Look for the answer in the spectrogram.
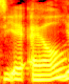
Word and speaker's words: Yael: I meant the Jewish name, Yale, Y-A-E-L. – Oh, yeah, like Yael. – Oh, is that how you pronounce it?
